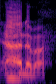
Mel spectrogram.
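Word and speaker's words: Ænima: The A and the E together is pronounced as if you literally just say the letters at the same time. It's eh. – Okay. That's nice. – So it'd be Anima.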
